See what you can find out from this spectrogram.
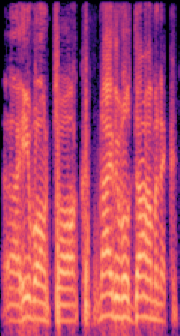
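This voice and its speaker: Guy doing wry old-radio private eye, glib wisecracks, high voice, really dry close sound. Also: fairly even intonation, normal speed, no room sound, close to an everyday voice. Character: wisecracking hard-boiled private detective man, dry and brisk. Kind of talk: 1940s radio detective acting.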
